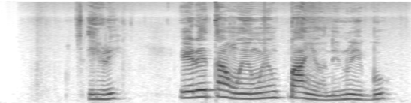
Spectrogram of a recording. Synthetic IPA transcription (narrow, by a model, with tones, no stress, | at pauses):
e˨ɾe˧˦ | e˧ɾe˦tã˦˨ɔ̃˧i˧hũ˧i˦ŋ̩˦k͡pa˦˨j̃ã˨nĩ˨˦nũ˦i˧ɡ͡bo˦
